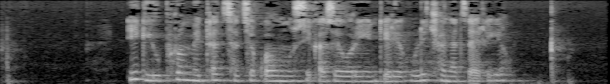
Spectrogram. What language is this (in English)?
Georgian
